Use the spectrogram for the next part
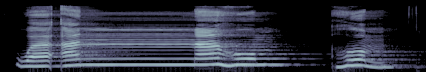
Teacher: berdengung, bunyi n tahan sampai ada suara masuk hidung, kurang lebih 2 harokat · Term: gunnah musyaddadah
